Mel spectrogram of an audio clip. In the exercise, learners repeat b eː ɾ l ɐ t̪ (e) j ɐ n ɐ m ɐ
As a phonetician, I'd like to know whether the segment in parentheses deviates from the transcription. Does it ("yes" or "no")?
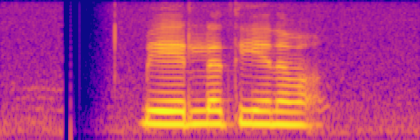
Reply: yes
